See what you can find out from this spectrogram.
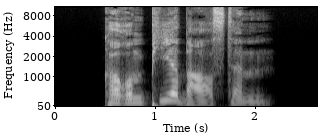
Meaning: strong dative masculine/neuter singular superlative degree of korrumpierbar
- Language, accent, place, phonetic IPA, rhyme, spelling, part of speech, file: German, Germany, Berlin, [kɔʁʊmˈpiːɐ̯baːɐ̯stəm], -iːɐ̯baːɐ̯stəm, korrumpierbarstem, adjective, De-korrumpierbarstem.ogg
